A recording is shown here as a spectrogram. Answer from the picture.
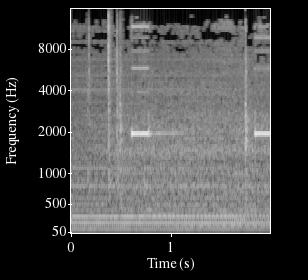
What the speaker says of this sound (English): So I'm microwaving this to taste it for the first time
